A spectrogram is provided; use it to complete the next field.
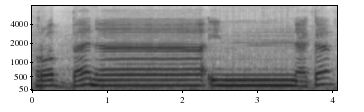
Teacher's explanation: را کو ہم نے پر پڑھا کیونکہ را پہ زبر ہے. مد کو ہم نے ادا کیا کیونکہ یہاں پہ جو مد ہے یہ 3 سے 4 حرکات عربیہ کے برابر لمبی کی جاتی ہے.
